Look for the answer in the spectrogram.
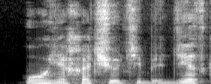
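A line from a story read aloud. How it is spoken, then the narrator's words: Whisper. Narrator (Russian): прошептала она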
